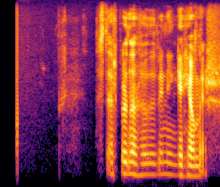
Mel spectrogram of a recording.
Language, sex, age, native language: Icelandic, male, 30-39, Icelandic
